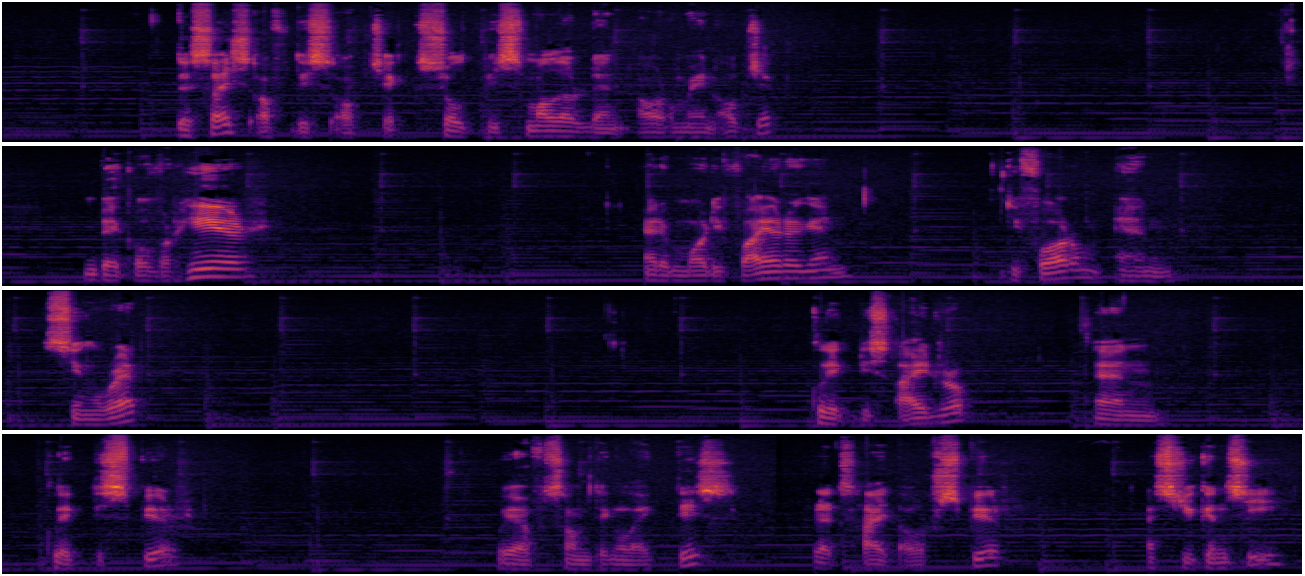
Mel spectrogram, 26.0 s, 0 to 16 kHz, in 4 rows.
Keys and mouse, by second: 1.6 g, 2.2 Escape, 7.1 click, 7.9 click, 8.9 click, 9.8-13.3 drag.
